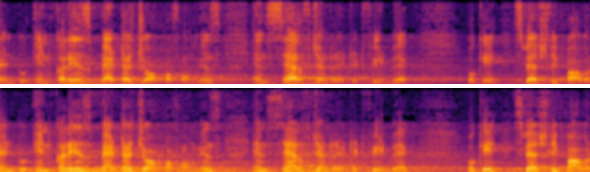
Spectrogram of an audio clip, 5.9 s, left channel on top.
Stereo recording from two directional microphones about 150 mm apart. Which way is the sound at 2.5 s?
50° left (ahead or behind).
